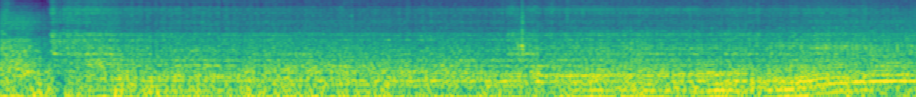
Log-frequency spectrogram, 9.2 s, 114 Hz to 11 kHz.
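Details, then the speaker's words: 1976 Triumph Spitfire 1500, first start after sitting dormant for years on a temporary fuel supply: catches and settles into a low, lumpy idle whose speed wanders; carburetor has never been adjusted, so the idle is unsteady and needs adjusting. "still doesn't want quite idle well carburetor has never been adjusted"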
